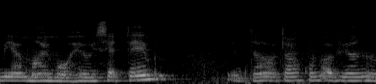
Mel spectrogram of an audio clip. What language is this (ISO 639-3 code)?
por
